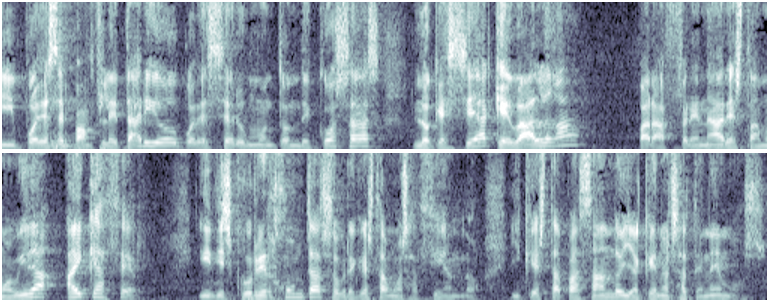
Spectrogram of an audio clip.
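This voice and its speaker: The man's voice is fairly high. His intonation is lively. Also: fairly quick pace. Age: 30s. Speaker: actor. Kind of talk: casual chat. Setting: stage with audience.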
